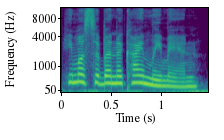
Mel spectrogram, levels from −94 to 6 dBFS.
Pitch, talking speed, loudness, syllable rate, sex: 225 Hz, 285 wpm, -17 LUFS, 5.6 syllables/s, female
